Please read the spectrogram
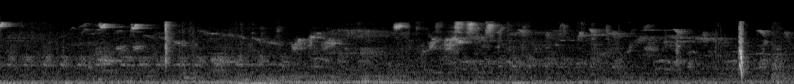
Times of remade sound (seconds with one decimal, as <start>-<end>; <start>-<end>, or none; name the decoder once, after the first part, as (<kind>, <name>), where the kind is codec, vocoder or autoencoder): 1.9-4.8 (codec, DAC)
